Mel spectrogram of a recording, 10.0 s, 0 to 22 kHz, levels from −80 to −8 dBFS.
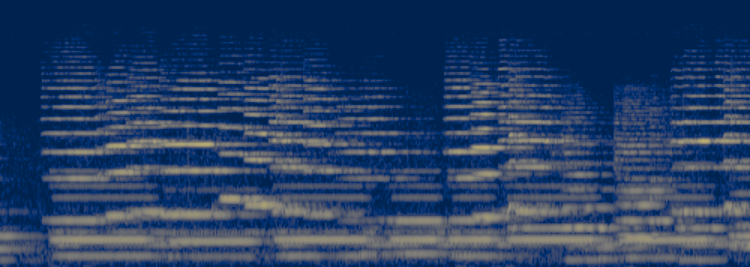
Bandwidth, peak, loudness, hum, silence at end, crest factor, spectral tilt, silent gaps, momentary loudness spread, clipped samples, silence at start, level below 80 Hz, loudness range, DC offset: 18 kHz; -16 dBFS; -30 LUFS; none; 0 s; 16 dB; -1.5 dB/octave; none; 12 LU; under 0.1%; 0 s; -78 dBFS; 3 LU; under 0.1%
